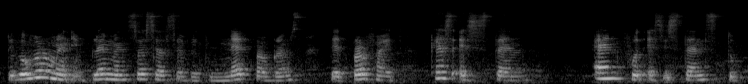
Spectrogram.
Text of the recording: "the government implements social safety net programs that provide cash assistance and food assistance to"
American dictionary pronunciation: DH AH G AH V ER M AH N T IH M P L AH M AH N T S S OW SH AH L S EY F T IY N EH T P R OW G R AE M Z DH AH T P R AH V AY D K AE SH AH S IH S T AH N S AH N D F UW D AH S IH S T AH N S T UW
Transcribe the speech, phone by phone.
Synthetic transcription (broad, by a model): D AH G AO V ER M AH N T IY M P L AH M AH N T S S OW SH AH L S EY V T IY N EH T P R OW G R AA M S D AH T P R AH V AY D K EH S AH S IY S T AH N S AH N F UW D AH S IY S T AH N S T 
